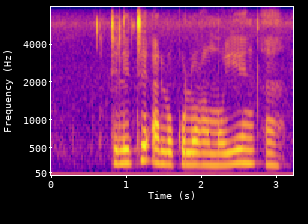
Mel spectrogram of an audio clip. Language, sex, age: Northern Sotho, female, 23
